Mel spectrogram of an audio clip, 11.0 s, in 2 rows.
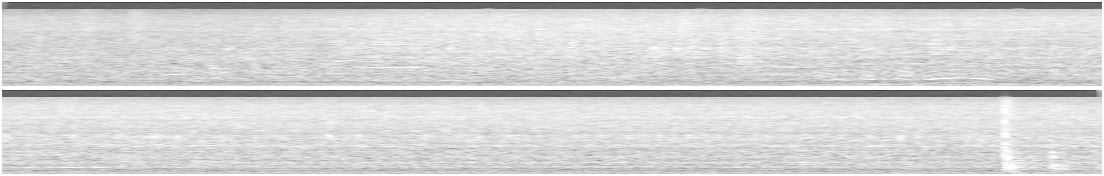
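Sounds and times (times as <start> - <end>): car engine idling: 0.0 - 11.0
short knock: 10.5 - 11.0.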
